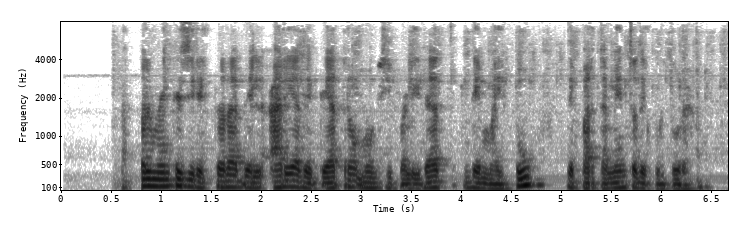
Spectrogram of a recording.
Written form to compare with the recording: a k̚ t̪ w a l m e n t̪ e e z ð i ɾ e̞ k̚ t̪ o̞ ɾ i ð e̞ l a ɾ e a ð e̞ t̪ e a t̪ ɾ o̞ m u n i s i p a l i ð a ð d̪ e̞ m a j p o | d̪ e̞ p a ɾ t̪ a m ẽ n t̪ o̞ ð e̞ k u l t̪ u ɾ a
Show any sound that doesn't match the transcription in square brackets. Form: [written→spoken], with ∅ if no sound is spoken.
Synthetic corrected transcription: a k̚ t̪ w a l m e n t̪ e e z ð i ɾ e̞ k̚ t̪ o̞ ɾ [i→a] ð e̞ l a ɾ e a ð e̞ t̪ e a t̪ ɾ o̞ m u n i s i p a l i ð a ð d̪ e̞ m a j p [o→u] | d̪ e̞ p a ɾ t̪ a m ẽ n t̪ o̞ ð e̞ k u l t̪ u ɾ a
